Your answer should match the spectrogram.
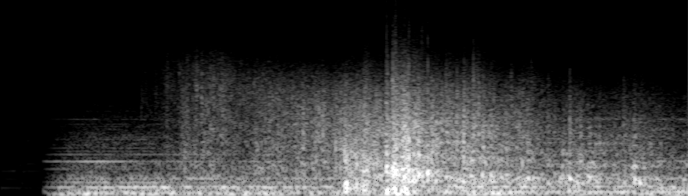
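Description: Low, rumbling thunder rolls in after a brief silence and keeps growling steadily, swelling louder midway with a crackling burst before settling back into a deep, sustained rumble.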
